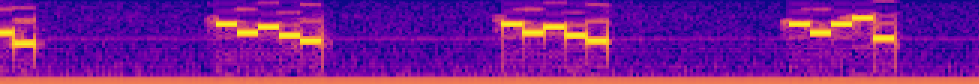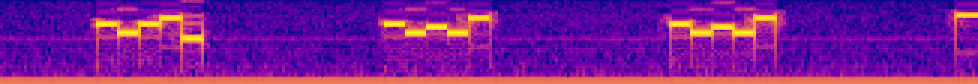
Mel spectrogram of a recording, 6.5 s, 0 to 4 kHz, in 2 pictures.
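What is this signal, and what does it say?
Five-tone selective call (ZVEI), heard as quick runs of five tones, tones of about 70 ms. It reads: 85742 85742 85803 85803 85750 85750
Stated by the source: ZVEI five-tone selective call received by SDR.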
